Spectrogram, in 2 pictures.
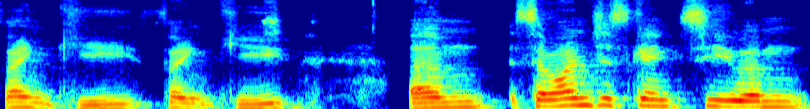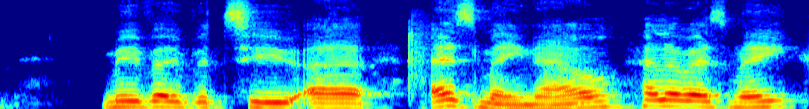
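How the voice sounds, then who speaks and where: Softly dark-voiced man, tentative interviewer. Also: on the high side, expressive, slow pace. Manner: hesitant, tentative, rambling phrasing. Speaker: interviewer and theatre director. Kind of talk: informal question-and-answer hosting.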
